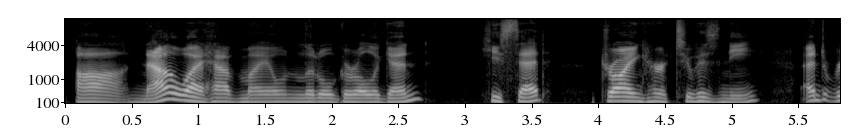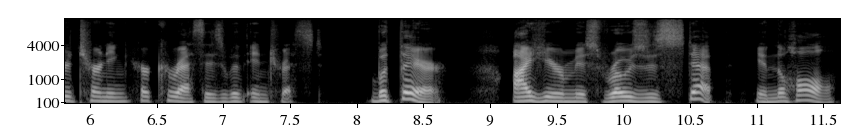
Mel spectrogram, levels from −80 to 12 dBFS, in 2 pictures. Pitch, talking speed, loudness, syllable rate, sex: 155 Hz, 165 wpm, -23 LUFS, 4.6 syllables/s, female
